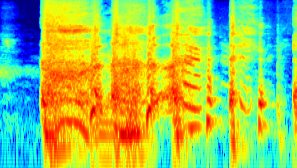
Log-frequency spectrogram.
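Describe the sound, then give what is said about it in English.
A loud burst of harsh coughing, several rough hacks running together, then a few shorter coughs trailing off with brief gaps between them. “I'm trying so hard not to cough.”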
